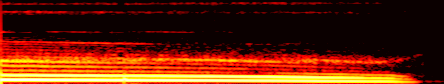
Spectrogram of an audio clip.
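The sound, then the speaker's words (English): A single loud, sustained wolf-like howl heard off in the distance, steady and tonal, sliding slowly lower in pitch over about two seconds before cutting off abruptly. “That was the first one was like the are you out there kind of call, wasn't it?”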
